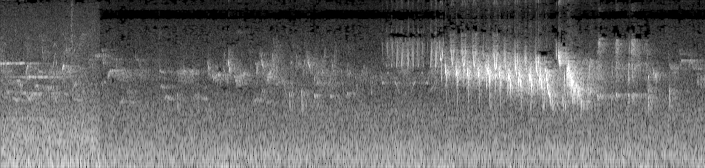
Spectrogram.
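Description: Songbird singing: scattered quiet chirps, then about six and a half seconds in a loud, fast twittering run of rapidly repeated downward-sliding notes lasting about two seconds, followed by a few more calls.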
